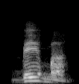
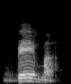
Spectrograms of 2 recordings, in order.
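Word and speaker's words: βῆμα: Então, no grego, é a pronúncia bema, certo? Entenda bem, bema.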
